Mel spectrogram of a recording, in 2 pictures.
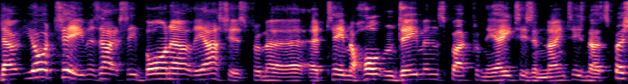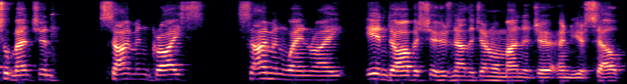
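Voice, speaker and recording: A man's voice: fairly high pitch, moderate pace, pushed and bright. A man interviewing coaches on a sports live stream, chatty and prone to restarting his questions. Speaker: interviewer at a football final.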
